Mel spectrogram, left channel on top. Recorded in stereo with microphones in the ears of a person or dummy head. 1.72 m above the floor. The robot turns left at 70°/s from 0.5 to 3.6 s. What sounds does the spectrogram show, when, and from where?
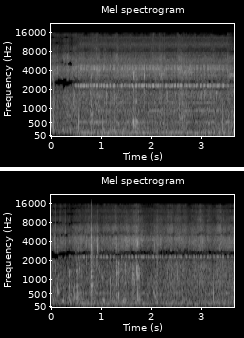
0.8 s a microwave: 55° right (ahead or behind); by 0.9 s 65° right (ahead or behind)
